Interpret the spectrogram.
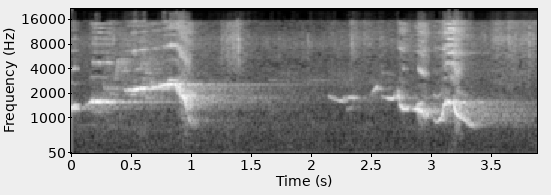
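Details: Black-naped oriole lure song: a steady rising whistle closes with a harsh crack. After a pause, a warbling, liquid phrase follows with rasping overtones.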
